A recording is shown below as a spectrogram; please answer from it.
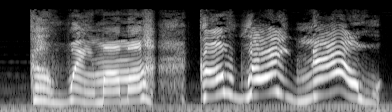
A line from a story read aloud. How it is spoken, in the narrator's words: shrieked fearfully, yet with a powerful certainty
